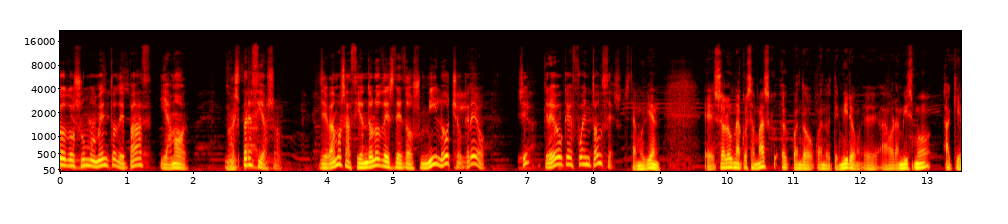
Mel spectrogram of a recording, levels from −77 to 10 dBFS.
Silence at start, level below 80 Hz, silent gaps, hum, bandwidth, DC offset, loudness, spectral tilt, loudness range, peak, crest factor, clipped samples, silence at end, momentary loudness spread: 0 s; -38 dBFS; none; none; 15 kHz; under 0.1%; -20 LUFS; -6.5 dB/octave; 3 LU; -4 dBFS; 16 dB; under 0.1%; 0 s; 11 LU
